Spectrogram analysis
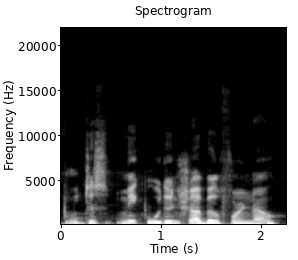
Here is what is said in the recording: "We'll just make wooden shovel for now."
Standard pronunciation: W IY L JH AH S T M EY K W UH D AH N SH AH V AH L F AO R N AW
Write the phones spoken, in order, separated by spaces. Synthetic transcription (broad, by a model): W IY JH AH S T M EY K W UH D AH N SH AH B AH L F AO R N AW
